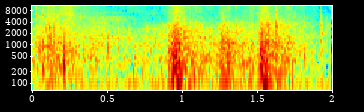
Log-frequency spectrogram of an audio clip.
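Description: Rucksack fabric rustling as the bag is handled and pulled down, with two soft knocks about a second and a second and a half in.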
